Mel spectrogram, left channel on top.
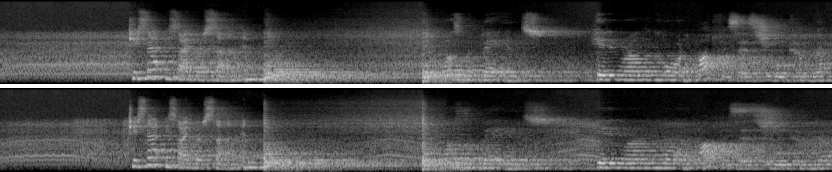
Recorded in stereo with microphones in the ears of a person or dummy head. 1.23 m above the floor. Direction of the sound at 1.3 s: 20° right (ahead or behind).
